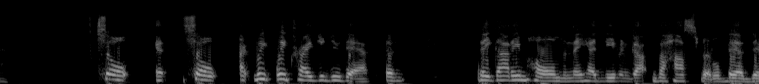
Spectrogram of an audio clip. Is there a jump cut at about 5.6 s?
yes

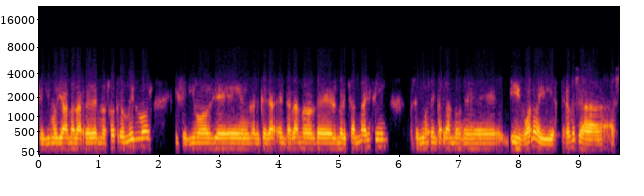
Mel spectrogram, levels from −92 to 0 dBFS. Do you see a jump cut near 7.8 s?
yes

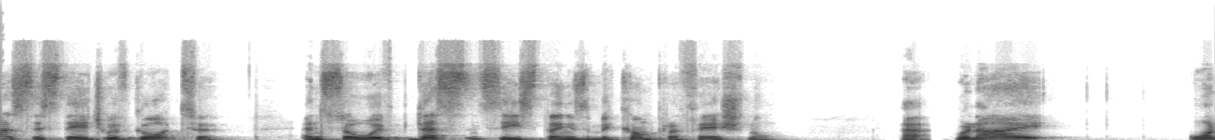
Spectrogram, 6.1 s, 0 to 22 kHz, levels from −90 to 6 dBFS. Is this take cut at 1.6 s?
no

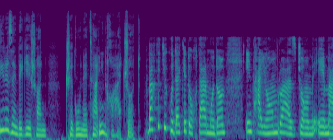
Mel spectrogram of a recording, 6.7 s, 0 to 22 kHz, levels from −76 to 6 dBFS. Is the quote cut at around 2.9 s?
yes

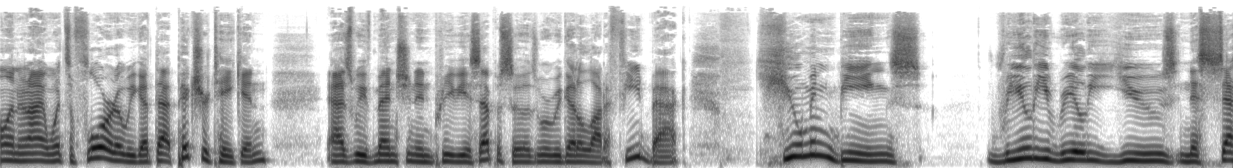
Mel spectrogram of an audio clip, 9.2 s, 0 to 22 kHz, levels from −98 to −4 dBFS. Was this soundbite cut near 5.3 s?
no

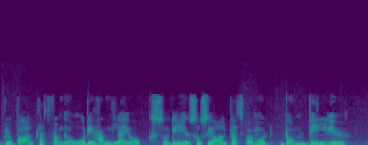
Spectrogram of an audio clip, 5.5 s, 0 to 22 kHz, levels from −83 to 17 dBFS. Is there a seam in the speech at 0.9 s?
yes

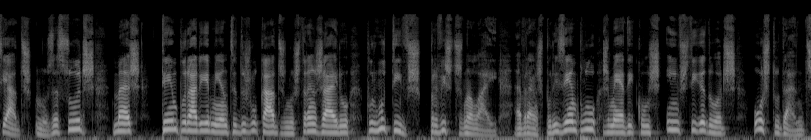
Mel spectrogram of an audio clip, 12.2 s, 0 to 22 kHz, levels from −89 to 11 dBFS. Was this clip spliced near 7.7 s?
no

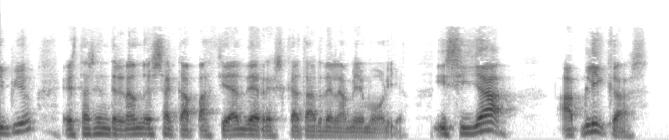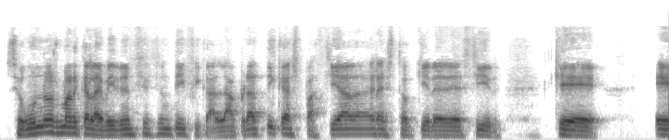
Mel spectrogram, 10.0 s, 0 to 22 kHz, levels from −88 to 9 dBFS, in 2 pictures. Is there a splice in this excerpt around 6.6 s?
no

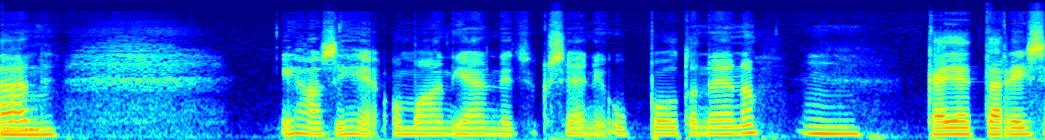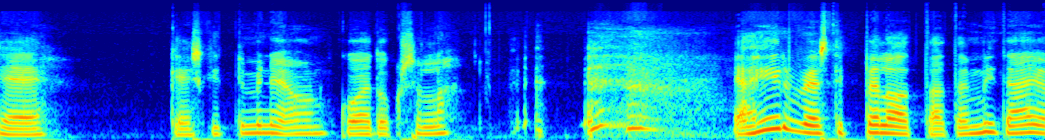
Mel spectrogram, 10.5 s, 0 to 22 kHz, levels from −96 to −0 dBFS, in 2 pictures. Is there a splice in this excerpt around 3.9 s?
yes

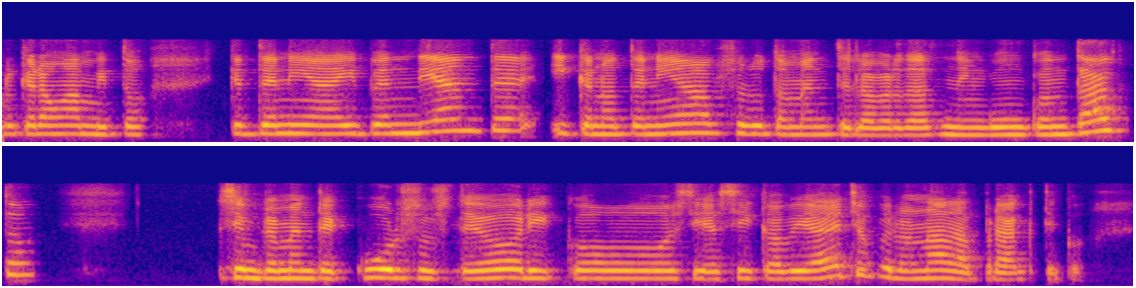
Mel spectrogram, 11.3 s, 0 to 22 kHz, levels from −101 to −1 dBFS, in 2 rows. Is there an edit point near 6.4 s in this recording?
no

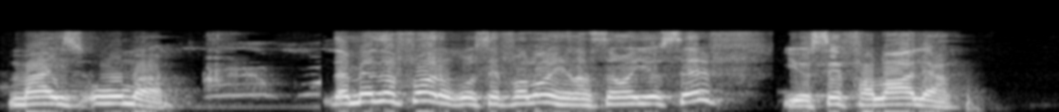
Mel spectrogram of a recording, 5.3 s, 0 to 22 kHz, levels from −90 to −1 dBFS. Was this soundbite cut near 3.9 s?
yes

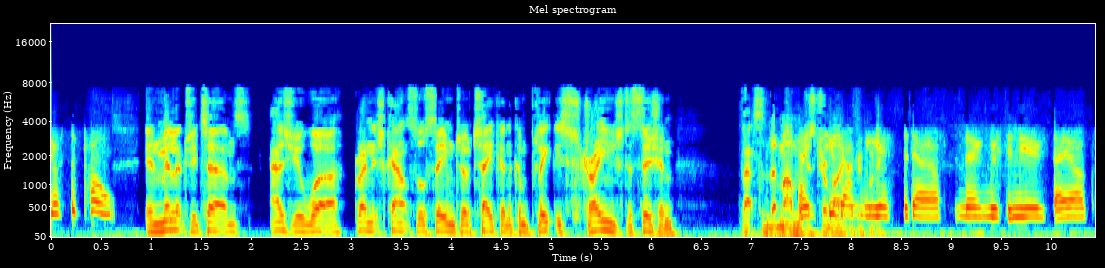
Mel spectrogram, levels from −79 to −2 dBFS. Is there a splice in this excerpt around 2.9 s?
yes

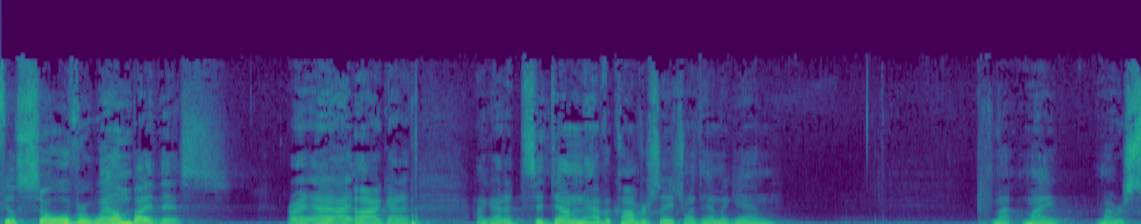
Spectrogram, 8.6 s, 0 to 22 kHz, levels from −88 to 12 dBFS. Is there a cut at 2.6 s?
yes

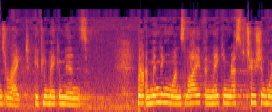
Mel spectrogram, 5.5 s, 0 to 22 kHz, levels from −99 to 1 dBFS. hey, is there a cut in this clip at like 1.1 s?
no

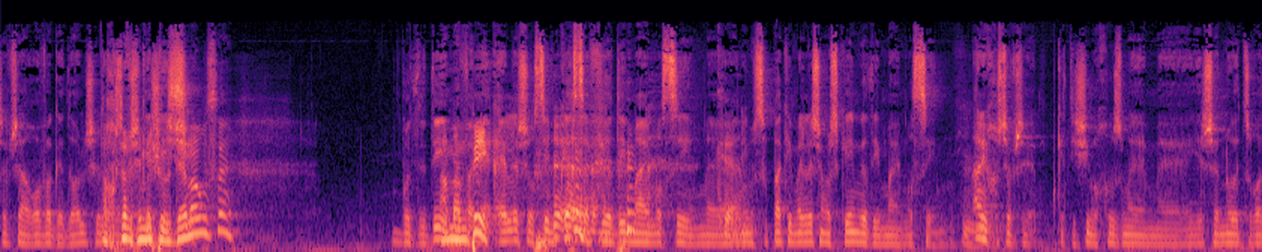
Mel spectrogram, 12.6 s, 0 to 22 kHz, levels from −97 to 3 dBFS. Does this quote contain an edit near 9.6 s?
no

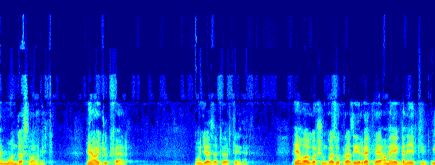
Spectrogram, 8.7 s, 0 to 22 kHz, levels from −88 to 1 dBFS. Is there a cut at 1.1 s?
no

